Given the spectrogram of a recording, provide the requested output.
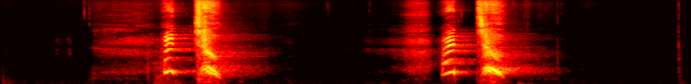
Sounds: Sneeze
